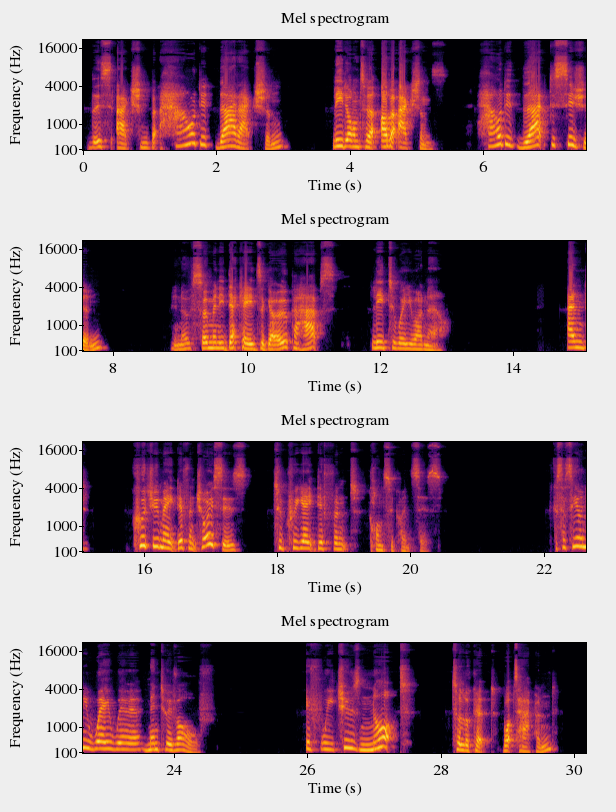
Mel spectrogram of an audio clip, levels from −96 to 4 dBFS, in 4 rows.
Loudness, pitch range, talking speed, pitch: -15 LUFS, 165-240 Hz, 115 wpm, 205 Hz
